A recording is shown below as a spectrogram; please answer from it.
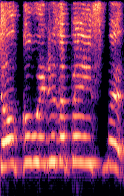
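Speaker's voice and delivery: quick, high-pitched yelling. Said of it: "you're yelling at the screen".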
